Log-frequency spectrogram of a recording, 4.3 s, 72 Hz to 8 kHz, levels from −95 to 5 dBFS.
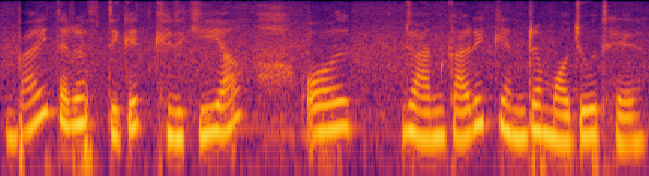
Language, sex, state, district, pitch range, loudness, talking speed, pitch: Hindi, female, Arunachal Pradesh, Lower Dibang Valley, 205-280 Hz, -13 LUFS, 125 wpm, 230 Hz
